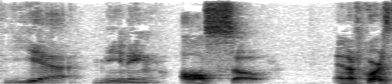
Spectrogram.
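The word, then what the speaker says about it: 也: component is a character by itself, and it's pronounced ye, meaning also.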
